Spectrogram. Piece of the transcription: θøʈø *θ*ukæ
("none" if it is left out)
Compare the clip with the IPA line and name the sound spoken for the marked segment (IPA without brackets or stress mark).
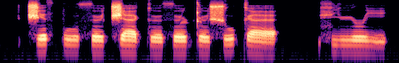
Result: ʃ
